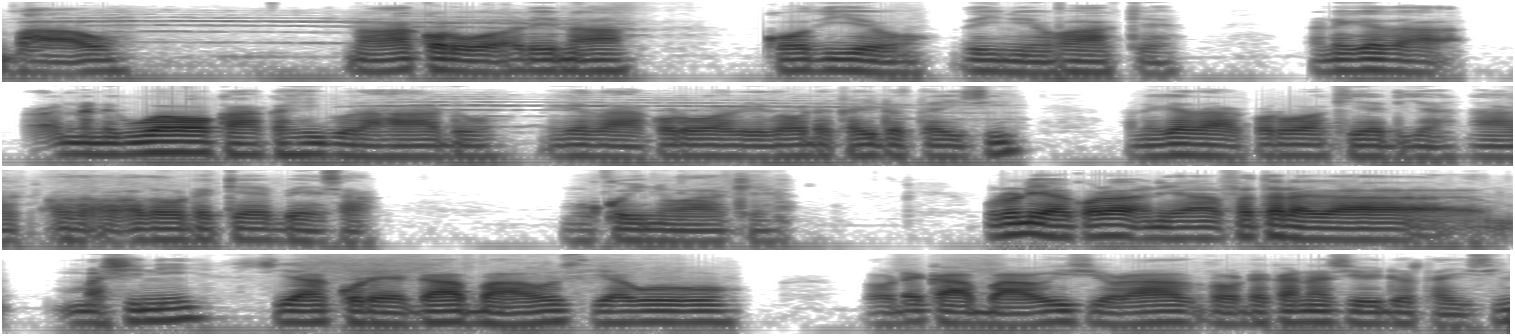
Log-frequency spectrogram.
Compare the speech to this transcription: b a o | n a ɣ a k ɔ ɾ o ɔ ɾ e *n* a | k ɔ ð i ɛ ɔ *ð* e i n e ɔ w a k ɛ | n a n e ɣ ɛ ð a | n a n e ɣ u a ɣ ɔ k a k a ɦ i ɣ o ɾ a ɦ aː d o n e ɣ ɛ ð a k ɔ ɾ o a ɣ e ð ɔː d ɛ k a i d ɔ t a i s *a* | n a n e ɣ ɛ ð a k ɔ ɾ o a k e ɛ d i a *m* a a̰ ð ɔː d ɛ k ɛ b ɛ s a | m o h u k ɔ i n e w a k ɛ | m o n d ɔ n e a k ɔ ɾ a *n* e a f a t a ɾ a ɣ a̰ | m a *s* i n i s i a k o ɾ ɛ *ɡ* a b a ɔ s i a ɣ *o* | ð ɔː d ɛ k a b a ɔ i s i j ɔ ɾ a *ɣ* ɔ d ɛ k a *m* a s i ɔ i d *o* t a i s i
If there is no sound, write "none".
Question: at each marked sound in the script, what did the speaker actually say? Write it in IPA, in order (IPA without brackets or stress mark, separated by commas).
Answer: n, ð, i, n, n, ʃ, ɡ, o, ð, n, ɔ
